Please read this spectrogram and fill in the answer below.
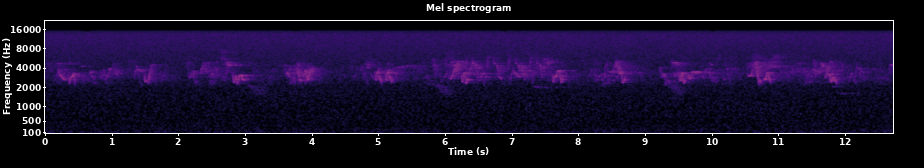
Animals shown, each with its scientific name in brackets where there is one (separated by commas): Red-eyed Vireo (Vireo olivaceus), Ovenbird (Seiurus aurocapilla)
